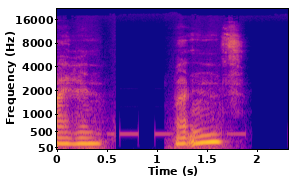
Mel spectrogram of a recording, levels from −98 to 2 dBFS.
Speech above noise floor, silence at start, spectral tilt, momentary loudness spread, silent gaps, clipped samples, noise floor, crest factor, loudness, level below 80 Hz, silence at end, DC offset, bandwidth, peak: 33 dB; 0 s; -6.5 dB/octave; 18 LU; none; under 0.1%; -54 dBFS; 14 dB; -23 LUFS; -50 dBFS; 0.5 s; under 0.1%; 14 kHz; -10 dBFS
